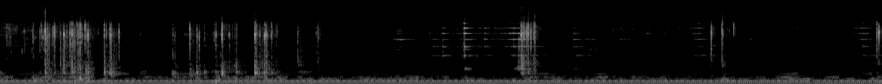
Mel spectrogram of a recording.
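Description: A handful of thin, solid, wet grey slate pencil sticks is picked up and dropped by the fingers onto a smooth tiled floor, where they clatter into a loose pile. Quick, bright clicks and ticks come in scattered clusters, with a faint high ringing between them. A steady low hum runs underneath throughout.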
